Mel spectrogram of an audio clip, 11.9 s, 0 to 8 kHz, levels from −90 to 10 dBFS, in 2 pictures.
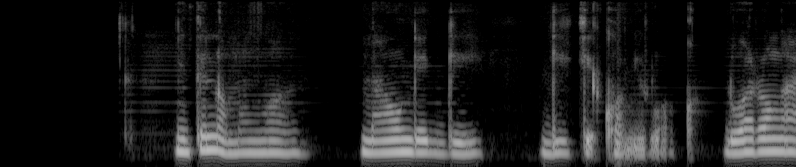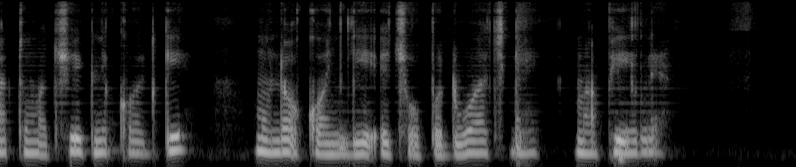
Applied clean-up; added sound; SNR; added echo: neural mask model DeepFilterNet 3.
